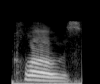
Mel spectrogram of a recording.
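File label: "close", American English; verb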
